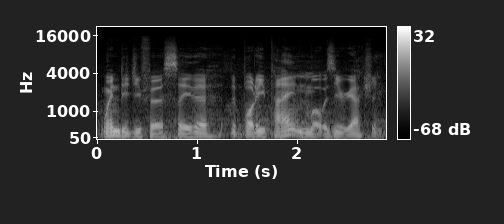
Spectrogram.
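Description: A man works as the club interviewer, firing off quick, brisk questions. He holds a handheld mic out to the player. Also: fairly low pitch. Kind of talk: post-match interview questions. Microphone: handheld microphone.

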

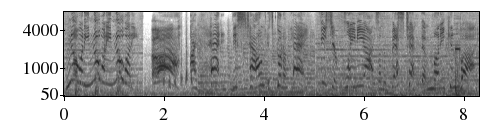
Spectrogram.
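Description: Spoiled rich brat, very high voice, bouncy swooping pitch, loud music behind. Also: female voice, big pitch swings, normal speed. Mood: bratty. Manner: whiny, entitled, shouting tantrums. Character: spoiled rich bratty girl, greedy and demanding. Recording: cartoon clip with loud music.

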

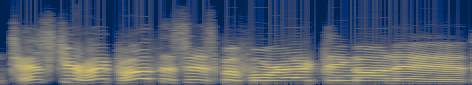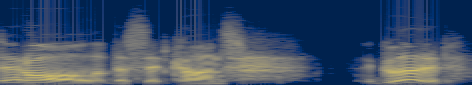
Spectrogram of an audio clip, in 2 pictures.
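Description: An actor playing a dry-witted archaeologist in a video game, talking in a wry, encouraging way. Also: male voice, mid-range voice, no room sound. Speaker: archaeologist on the phone to the player. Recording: dull lo-fi game audio, dry.

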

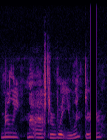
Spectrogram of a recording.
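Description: A woman voicing an earnest, caring, excitable male skeleton in an amateur comic dub, dramatic and formally phrased. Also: sits high, moderate pace. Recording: dull, echoey room recording.

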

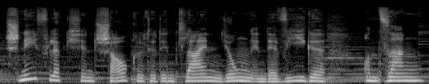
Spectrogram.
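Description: A woman's voice: deep voice, a little slow, music in the background. A woman narrating a fairy tale from a script as a storyteller.

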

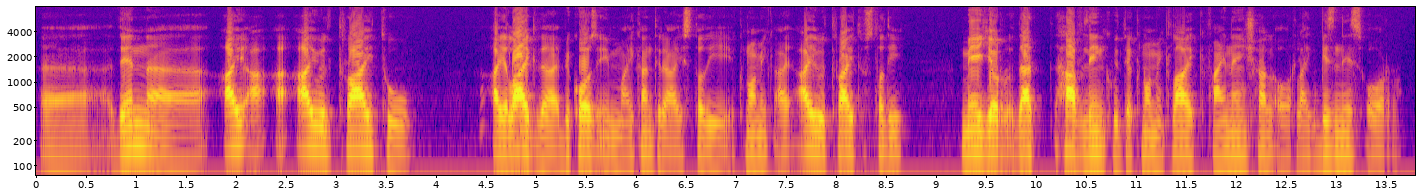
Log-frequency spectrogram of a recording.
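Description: A man in his thirties from Sudan, a native Arabic speaker with a Sudanese Arabic accent, answering interview questions as a student in halting English, searching for words. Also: mid-range voice, steady tone, creaky, a little mellow. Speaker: college ESL student being interviewed. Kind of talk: interview answers about own life. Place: indoor room, seated on camera.

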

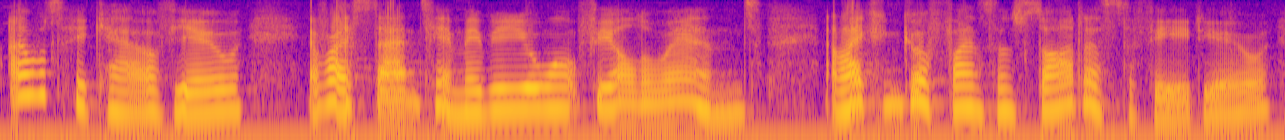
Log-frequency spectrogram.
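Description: A man's voice: extremely high pitch, moderate pace, gravelly, heavily acted, poor audio. A man reading the lines of a kind, earnest little robot in a video game in his own plain voice.

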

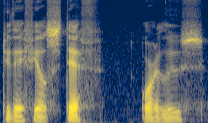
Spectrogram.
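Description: Gravelly low-voiced man guiding a meditation. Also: no echo. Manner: slow, calm instructions with long pauses. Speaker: meditation guide. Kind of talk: guided body scan meditation.

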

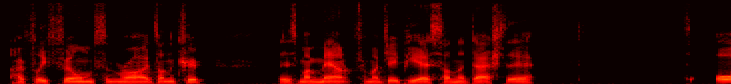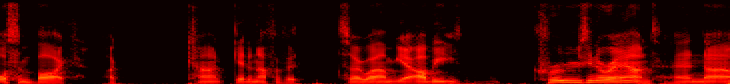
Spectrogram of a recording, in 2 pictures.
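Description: A man's voice: mid-range voice, steady tone, a little slow, long pauses, smooth, no echo, studio quality. A man with an Australian accent, casually talking a camera through his motorcycle and a planned road trip, rambling with plenty of ums and uhs. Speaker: motorcycle vlogger. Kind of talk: casual vlog narration.

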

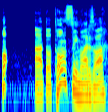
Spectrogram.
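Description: Lively, easygoing young game character. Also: male voice, medium pitch, moderate pace, no room sound. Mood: friendly, generous. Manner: casual youthful masculine speech. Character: easygoing, headstrong young man, an aspiring stage performer. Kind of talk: anime game voice acting.

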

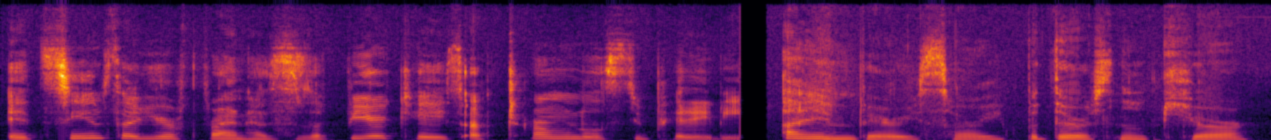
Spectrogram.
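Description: A woman voicing a dry, unimpressed schoolboy playing doctor, deadpan, in an amateur cartoon dub. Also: fairly low pitch, moderate pace, dry recording, voice pushed down, natural voice.

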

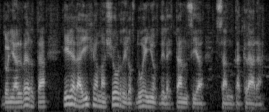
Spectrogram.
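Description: A man's voice: sits low, unhurried, husky. A man narrating a radio soap opera from a script. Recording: loud music under narration.

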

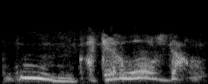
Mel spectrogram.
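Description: An actor playing a desperate old villain gasping for air in a 1940s radio melodrama. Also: male voice, very high-pitched, sing-song, takes it slowly, full character voice. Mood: frantic, panicked. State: gasping for breath. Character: trapped, suffocating old villain, frantic and desperate. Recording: dull noisy 1940s radio recording.

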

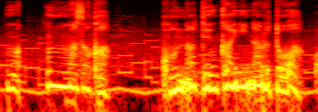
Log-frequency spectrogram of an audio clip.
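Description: A woman's voice: fairly high pitch, unhurried, gravelly, music in the background. A woman playing a small chubby dragon in child form in a radio drama, talking in a pompous, archaic way that slips into timid pleading. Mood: despairing. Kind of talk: Japanese radio drama acting.

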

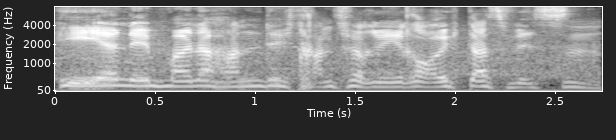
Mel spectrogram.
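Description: A man voicing a wise, helpful older male yeti mentor in a cartoon fan dub, gruff and instructive. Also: high-pitched, steady tone, moderate pace, sharp tone, slight background noise, exaggerated voice. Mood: earnest.

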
